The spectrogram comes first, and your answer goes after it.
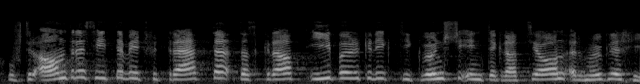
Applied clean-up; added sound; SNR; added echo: none; none; none; none.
